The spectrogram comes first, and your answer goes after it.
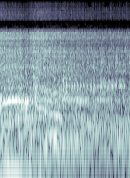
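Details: Ford engine at idle: a dull tapping under a busy mid-range clatter. An engine knock is present, source unclear.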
